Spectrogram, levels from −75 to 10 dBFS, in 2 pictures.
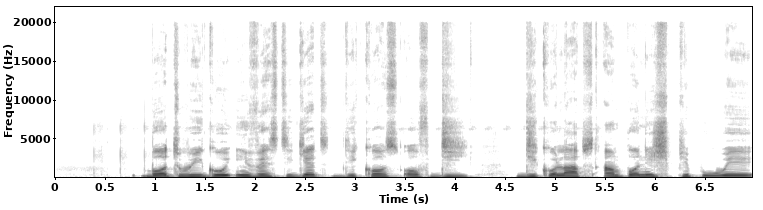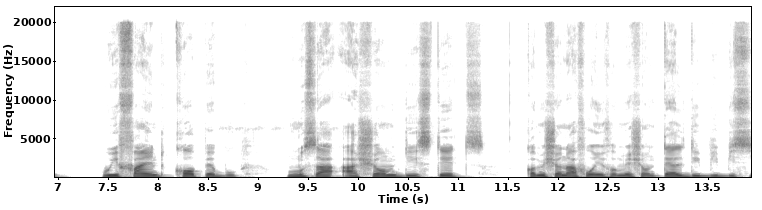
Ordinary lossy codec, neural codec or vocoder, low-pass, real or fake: none; none; none; real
